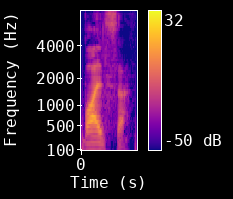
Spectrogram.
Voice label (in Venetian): "balza", Veneto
